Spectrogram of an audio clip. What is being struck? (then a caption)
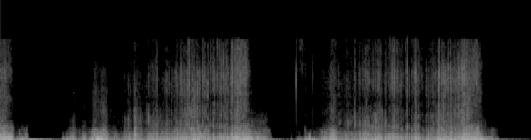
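Foam microphone windscreen. Long fingernails scratch hard across a soft, porous black foam microphone windscreen, making a loud, rough, crackling scrape heavy in low rumble with little high-end brightness. The scratching comes in two long bursts separated by a brief pause, then fades out.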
